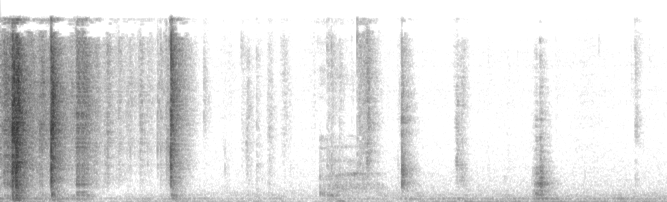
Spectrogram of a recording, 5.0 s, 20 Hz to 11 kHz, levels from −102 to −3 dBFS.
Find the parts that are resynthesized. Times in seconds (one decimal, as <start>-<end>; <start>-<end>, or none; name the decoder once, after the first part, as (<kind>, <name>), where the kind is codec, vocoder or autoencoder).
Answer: none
